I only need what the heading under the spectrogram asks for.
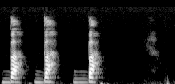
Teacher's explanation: the B sound it's like a like a little explosion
